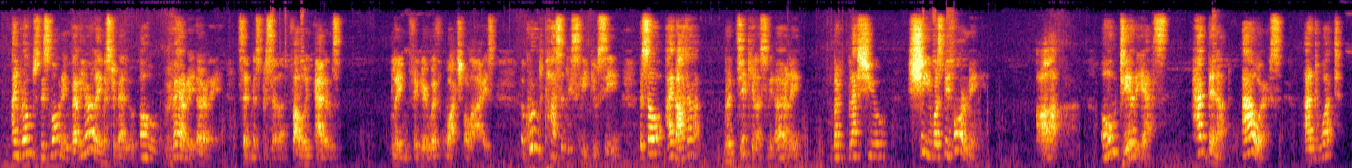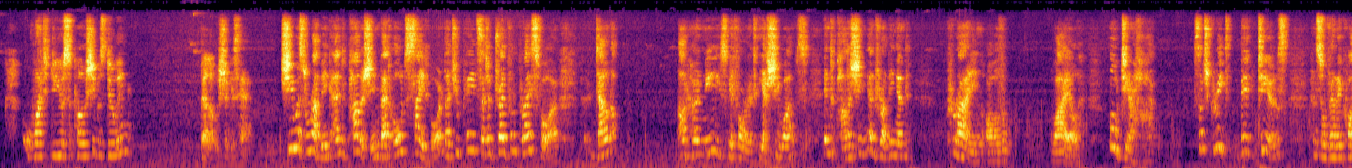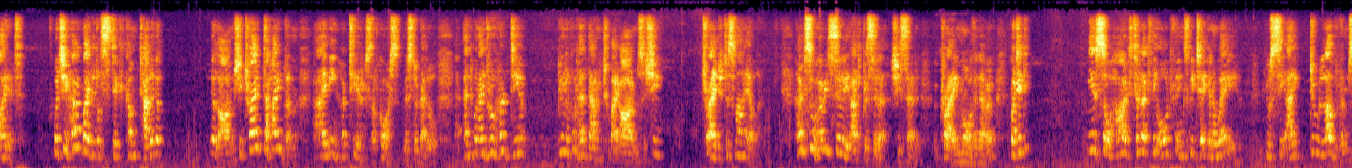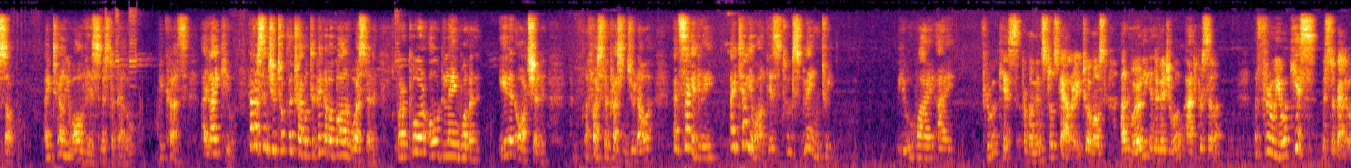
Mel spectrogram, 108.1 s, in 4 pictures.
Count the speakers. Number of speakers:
1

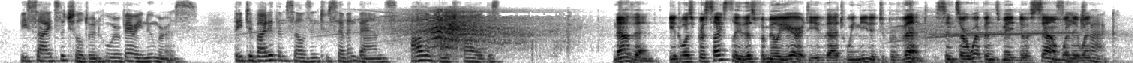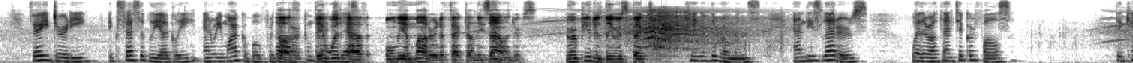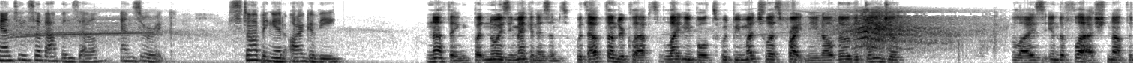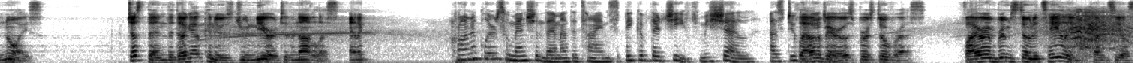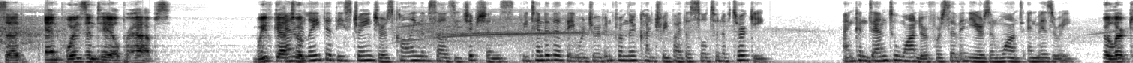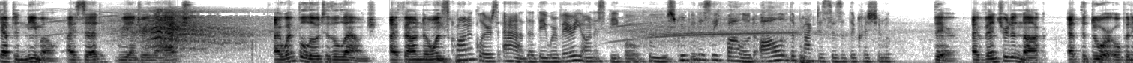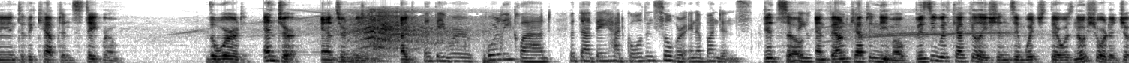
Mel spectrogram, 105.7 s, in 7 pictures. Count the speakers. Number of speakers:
2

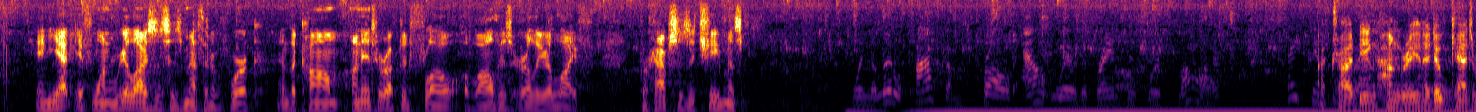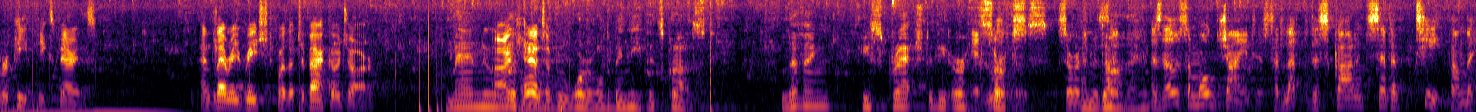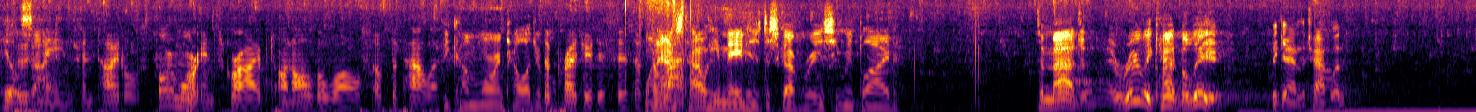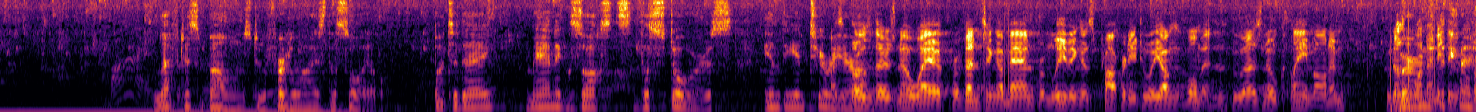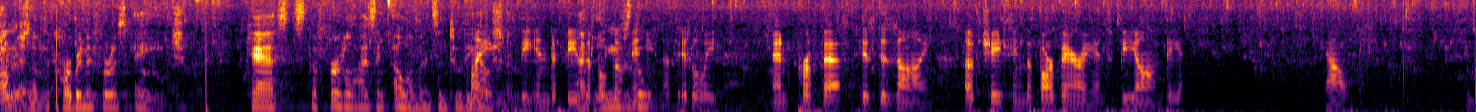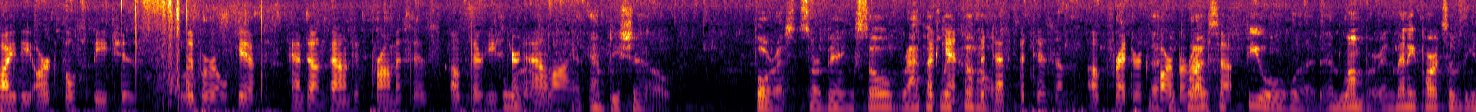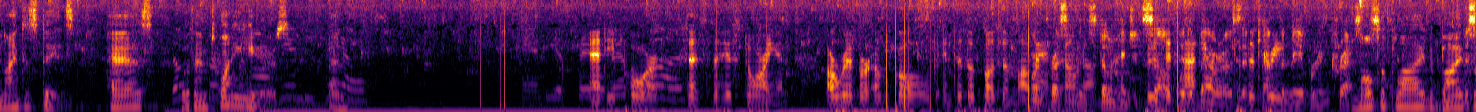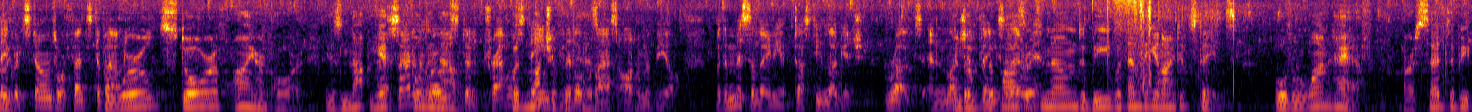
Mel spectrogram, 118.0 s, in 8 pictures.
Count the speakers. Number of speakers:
6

